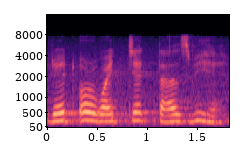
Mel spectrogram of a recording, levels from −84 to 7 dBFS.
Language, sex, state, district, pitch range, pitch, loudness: Hindi, female, Assam, Hailakandi, 220-250 Hz, 235 Hz, -14 LUFS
